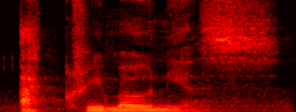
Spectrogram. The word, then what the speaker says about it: acrimonious: about grammar annoyed everyone acrimonious acrimonious the stresses on the third syllable Mo acrimonious this means angry or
